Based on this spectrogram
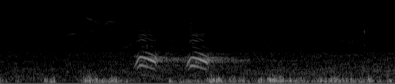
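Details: Crow at Kushiro City Zoo, Japan, pestering a napping Ezo brown bear, 6 March 2016: two harsh caws about half a second apart over low rumbling outdoor noise.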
